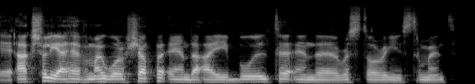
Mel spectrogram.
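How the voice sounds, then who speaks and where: A man speaks at a medium pitch with an Italian accent. The background is quiet. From northern Italy. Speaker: guitar maker. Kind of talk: interview. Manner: halting, many fillers.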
